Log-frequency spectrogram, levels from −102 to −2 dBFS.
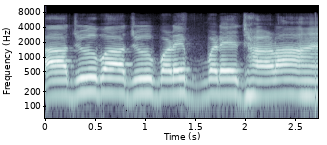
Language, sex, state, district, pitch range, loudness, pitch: Hindi, male, Odisha, Malkangiri, 165-180 Hz, -13 LUFS, 175 Hz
